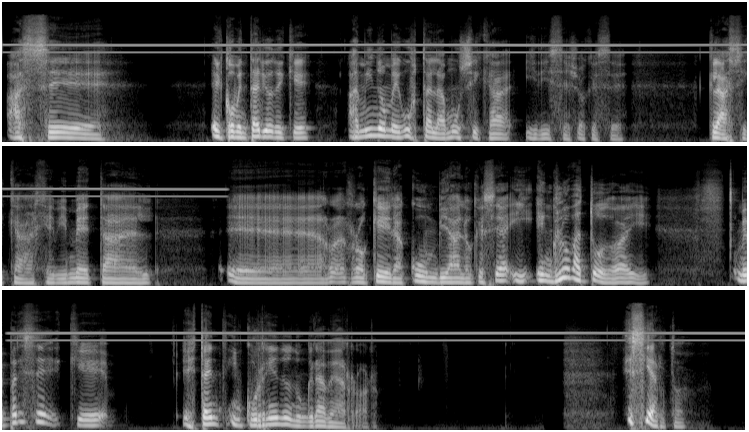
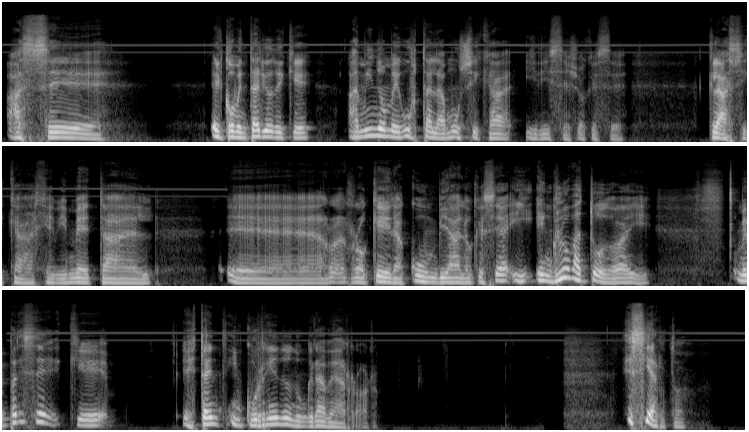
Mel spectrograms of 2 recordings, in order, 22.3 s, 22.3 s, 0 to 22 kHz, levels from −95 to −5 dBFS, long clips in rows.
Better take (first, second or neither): second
